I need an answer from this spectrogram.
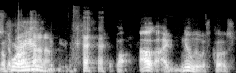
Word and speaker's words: Napolitano: I am joined by John Napolitano. I totally meant to ask how to pronounce it Close, beforehand. Napolitano.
